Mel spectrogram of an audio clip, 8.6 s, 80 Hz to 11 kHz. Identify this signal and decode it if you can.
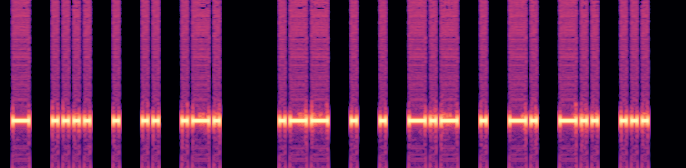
Morse code, heard as a keyed tone, about 18 wpm, spaced as for 15 wpm, 1000 Hz. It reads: THEIR WEEKENDS
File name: qotdfiles / 15wpm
